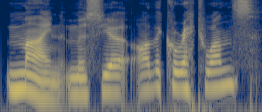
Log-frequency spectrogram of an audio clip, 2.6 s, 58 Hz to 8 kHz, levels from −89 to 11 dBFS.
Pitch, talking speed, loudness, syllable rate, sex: 150 Hz, 135 wpm, -18 LUFS, 3.7 syllables/s, male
